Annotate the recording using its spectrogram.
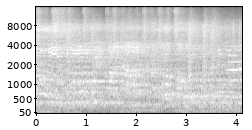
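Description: Women's gospel choir singing together through microphones, led by a solo female singer, with a steady low accompaniment underneath.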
